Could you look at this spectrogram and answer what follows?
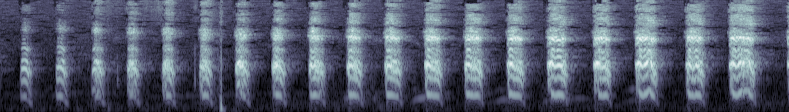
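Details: Female Chukar partridge used for hunting, delivering a fast, continuous string of loud, raspy chuck notes, a little over two per second, with one sharp click early on.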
